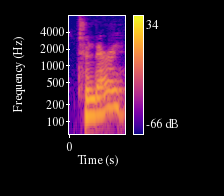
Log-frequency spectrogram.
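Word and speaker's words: Thunberg: for CDR I was really inspired by Greta tunberry I think that's how you say her name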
